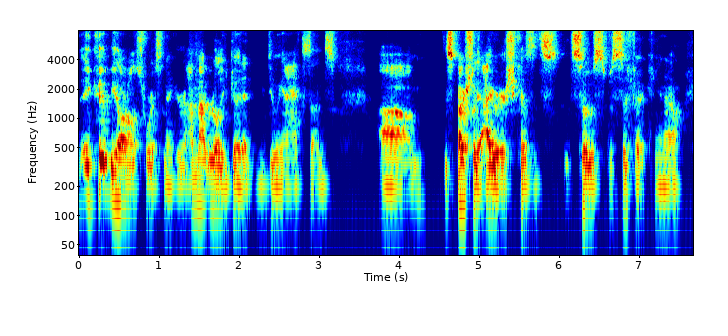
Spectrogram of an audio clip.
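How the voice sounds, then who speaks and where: A man's voice: on the low side, normal speed. Rambling man in casual podcast chat. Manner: rambling, circling back mid-sentence. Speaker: podcast co-host. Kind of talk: casual chat recapping a film.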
